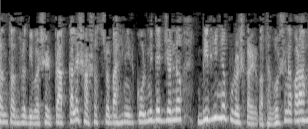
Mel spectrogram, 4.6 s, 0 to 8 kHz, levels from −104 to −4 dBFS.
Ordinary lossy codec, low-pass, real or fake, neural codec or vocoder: MP3, 24 kbps; 7.2 kHz; real; none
